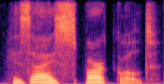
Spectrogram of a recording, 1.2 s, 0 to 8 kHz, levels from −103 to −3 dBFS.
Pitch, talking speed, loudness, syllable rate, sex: 215 Hz, 145 wpm, -16 LUFS, 3.5 syllables/s, female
